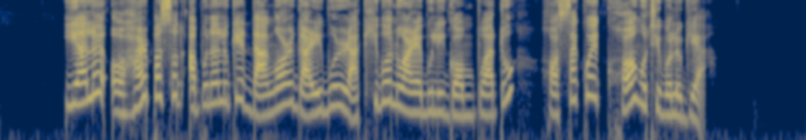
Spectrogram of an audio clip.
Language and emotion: Assamese, angry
